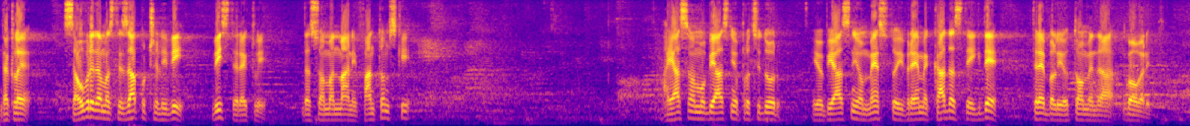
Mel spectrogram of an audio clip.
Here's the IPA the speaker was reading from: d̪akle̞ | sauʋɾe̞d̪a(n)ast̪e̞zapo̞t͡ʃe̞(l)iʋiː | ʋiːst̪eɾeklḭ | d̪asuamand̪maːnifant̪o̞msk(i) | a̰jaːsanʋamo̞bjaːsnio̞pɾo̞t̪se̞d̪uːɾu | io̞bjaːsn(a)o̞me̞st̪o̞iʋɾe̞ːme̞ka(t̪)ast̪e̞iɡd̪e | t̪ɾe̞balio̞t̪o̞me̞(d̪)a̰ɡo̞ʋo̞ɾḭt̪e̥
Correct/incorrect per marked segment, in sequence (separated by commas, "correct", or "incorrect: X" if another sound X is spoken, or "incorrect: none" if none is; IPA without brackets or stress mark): incorrect: m, correct, correct, incorrect: i, incorrect: d̪, correct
